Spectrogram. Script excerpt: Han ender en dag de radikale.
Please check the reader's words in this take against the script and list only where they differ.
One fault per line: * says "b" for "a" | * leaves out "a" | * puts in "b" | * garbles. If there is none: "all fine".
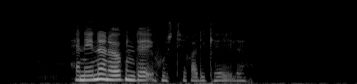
* puts in "nok"
* puts in "hos"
